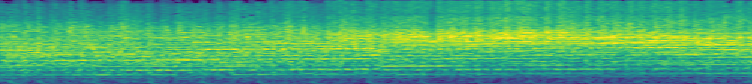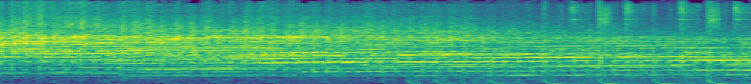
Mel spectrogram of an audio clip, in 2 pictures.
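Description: Hard tekno DJ mix: a dense, distorted synth chord held over a driving kick drum, with the kick coming back in harder about eight seconds in.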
